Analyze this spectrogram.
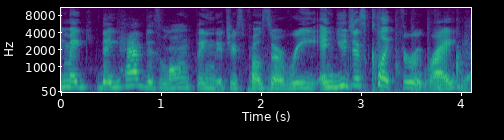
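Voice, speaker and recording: A woman's plain, everyday voice, medium in pitch, with lively intonation. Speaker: radio host. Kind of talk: radio interview. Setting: studio.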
